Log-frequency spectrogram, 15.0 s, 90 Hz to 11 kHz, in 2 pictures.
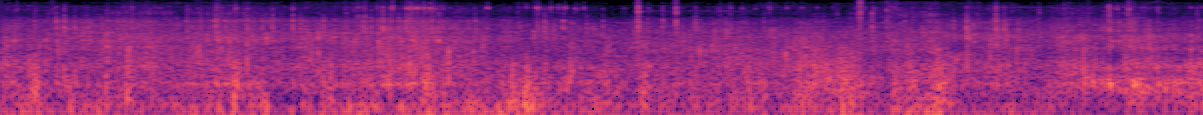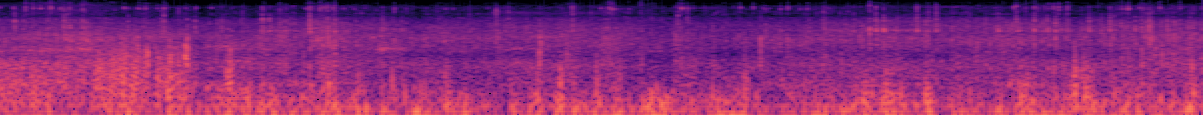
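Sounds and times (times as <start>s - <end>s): bike rattling over rough ground: 0.0s - 15.0s
wind buffeting microphone: 0.0s - 15.0s.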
